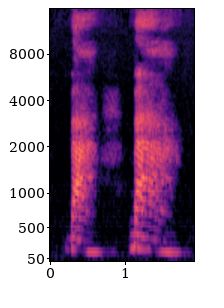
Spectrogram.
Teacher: Remember to go down as a low falling tone.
